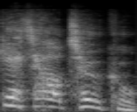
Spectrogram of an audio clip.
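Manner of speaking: high-pitched, mock angry yell. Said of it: "You were like".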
